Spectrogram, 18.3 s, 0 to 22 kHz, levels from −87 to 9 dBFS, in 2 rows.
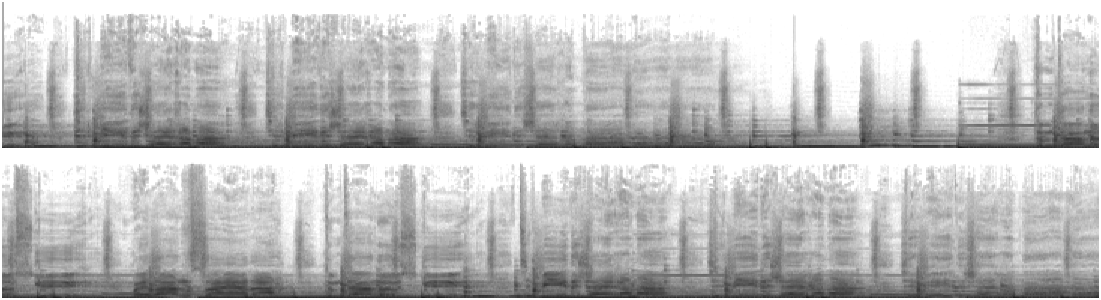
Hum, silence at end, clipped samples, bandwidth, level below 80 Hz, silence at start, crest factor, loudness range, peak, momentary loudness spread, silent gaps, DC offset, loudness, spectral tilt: none; 0 s; under 0.1%; 13.5 kHz; -14 dBFS; 0 s; 10 dB; 2 LU; 0 dBFS; 6 LU; none; under 0.1%; -13 LUFS; -6.5 dB/octave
